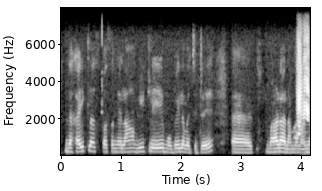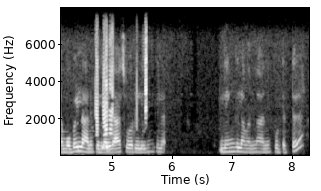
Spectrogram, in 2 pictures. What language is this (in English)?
Tamil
